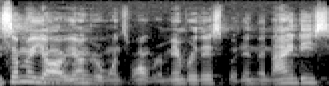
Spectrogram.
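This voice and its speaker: With music playing behind him, this man talks in a high register. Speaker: army officer giving a church talk. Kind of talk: sermon. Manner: fast.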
